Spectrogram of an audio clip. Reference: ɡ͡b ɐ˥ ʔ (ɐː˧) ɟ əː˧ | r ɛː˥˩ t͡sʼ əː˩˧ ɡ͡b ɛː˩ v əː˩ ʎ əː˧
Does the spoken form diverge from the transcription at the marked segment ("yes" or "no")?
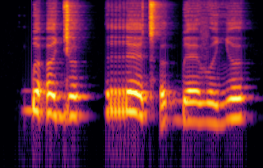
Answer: no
